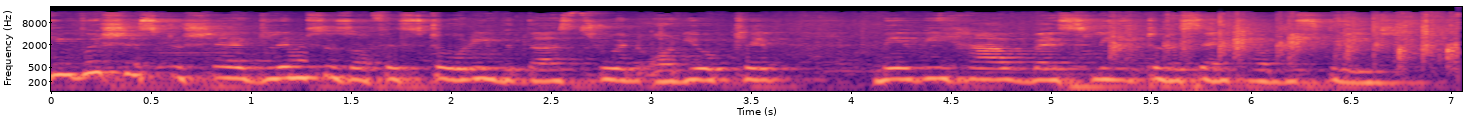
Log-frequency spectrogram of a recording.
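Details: Adult woman, emcee on stage; ordinary speech.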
